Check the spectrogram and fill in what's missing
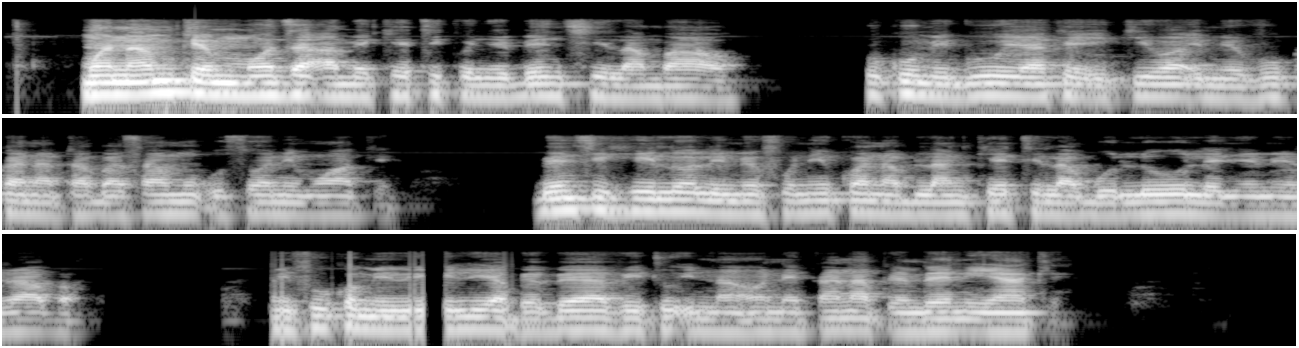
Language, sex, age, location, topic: Swahili, male, 25-35, Nairobi, government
